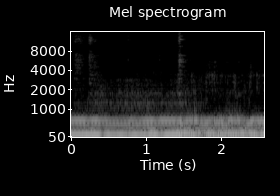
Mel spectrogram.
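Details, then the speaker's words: Antique Emerson Electric 8-inch table fan, model 11644, circa 1910–1911: steady low mains hum with no rise in speed while drawing current, so the motor fails to start unaided. Owner suspects a burnt start switch or winding, or a switch not engaging. "Now, this one has a start switch issue where I don't know if the start switch is burnt or the winding is burnt or the switch is just not engaging right."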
